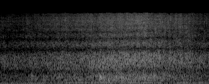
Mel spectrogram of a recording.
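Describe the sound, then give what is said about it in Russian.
Ocean surf rushes steadily, a broad continuous wash of breaking waves that swells slightly in the middle. Moderately loud, with no voices. “Прислушайтесь к звукам прибоя.”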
